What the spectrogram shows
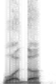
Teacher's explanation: When a third tone is followed by a neutral tone, we only pronounce the first half, the dipping part of that third tone. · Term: just the dip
